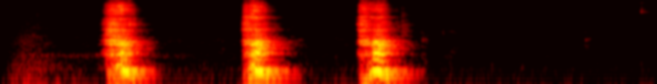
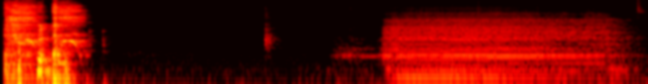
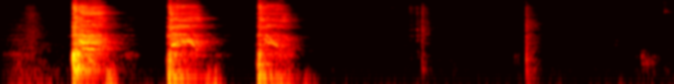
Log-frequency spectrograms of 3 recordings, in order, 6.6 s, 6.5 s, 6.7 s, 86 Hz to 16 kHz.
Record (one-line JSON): {"exhalation_length": "6.6 s", "exhalation_amplitude": 31314, "exhalation_signal_mean_std_ratio": 0.28, "cough_length": "6.5 s", "cough_amplitude": 21100, "cough_signal_mean_std_ratio": 0.33, "three_cough_length": "6.7 s", "three_cough_amplitude": 32768, "three_cough_signal_mean_std_ratio": 0.26, "survey_phase": "beta (2021-08-13 to 2022-03-07)", "age": "65+", "gender": "Male", "wearing_mask": "No", "symptom_none": true, "smoker_status": "Never smoked", "respiratory_condition_asthma": false, "respiratory_condition_other": false, "recruitment_source": "REACT", "submission_delay": "2 days", "covid_test_result": "Negative", "covid_test_method": "RT-qPCR", "influenza_a_test_result": "Negative", "influenza_b_test_result": "Negative"}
